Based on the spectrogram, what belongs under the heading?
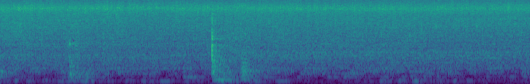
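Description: Round gourd (tinda) curry sizzling in a kadhai over a gas flame as it is stirred with a spatula. The sizzle is a steady hiss, with a sharp knock of the spatula against the pan about two seconds in.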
